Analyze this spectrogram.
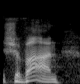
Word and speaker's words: Siobhan: right it's weird because siobhan to me is like c-h-e-v-o-n or something you know yes all right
